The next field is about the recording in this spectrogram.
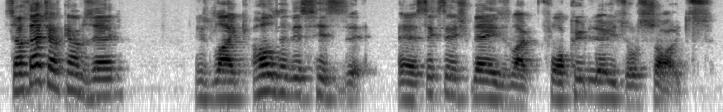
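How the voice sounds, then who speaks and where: Male stand-up comic, fairly high voice, rambling and profane, leans on fillers. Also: animated, unhurried, darkish tone. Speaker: comedian. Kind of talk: stand-up comedy monologue.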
